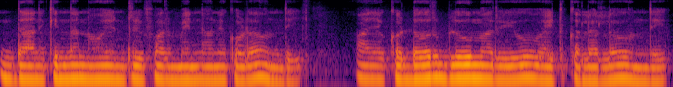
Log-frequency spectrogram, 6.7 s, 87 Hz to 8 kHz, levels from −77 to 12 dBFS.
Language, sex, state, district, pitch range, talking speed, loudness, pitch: Telugu, male, Telangana, Mahabubabad, 125-135 Hz, 160 wpm, -16 LUFS, 130 Hz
